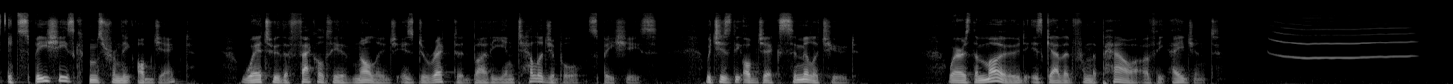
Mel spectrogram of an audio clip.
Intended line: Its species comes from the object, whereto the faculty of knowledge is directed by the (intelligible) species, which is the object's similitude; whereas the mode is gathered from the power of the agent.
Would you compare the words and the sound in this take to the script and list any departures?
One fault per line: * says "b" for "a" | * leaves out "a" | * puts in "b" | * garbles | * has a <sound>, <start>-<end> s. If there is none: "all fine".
* has a dropout, 0.8-0.9 s
* has a squeak, 12.7-14.2 s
